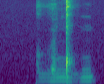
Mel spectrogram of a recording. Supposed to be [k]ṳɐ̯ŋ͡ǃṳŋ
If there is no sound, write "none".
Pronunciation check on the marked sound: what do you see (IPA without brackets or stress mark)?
k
